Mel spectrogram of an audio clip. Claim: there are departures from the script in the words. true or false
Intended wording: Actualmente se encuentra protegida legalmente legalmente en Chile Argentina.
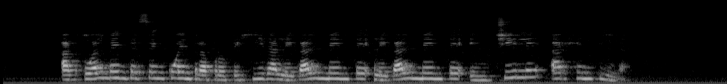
false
